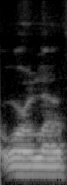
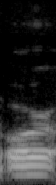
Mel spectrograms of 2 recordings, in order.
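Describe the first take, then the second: First: The name is said with an L sound. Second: The name is said without an L sound. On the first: The speaker calls it right. "Forgive me for mispronouncing your name" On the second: The speaker calls it wrong. "I'm saying Aura"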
